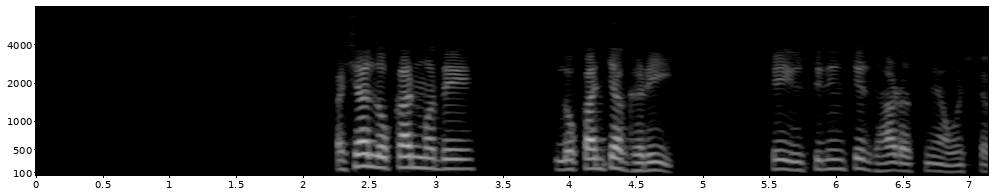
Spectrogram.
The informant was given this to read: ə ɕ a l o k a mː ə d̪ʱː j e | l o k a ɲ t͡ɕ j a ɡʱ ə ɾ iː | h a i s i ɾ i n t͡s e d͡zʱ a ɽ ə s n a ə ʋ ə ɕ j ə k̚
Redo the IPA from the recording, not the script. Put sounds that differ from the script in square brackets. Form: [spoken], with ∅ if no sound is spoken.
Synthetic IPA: ə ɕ a l o k a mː ə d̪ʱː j e | l o k a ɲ t͡ɕ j a ɡʱ ə ɾ iː | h [e] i s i [l] i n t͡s e d͡zʱ a ɽ ə s n [e] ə ʋ ə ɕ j ə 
